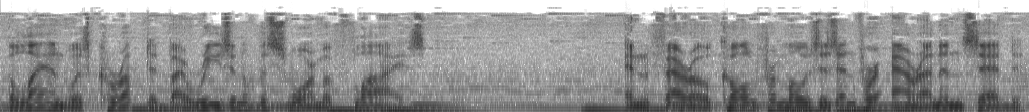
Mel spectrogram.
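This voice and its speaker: Low-voiced male scripture narrator over music. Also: animated, a little slow. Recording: music behind the voice.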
